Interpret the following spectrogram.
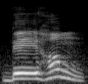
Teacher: ह च्या वरचा अनुस्वार पुढे प असल्यामुळे म बोलायचा आहे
